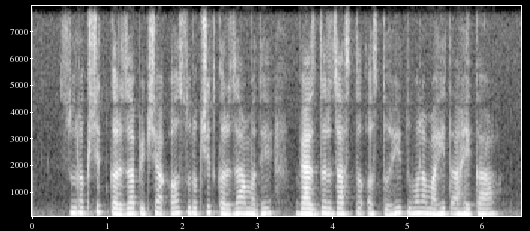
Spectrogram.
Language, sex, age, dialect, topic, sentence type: Marathi, female, 31-35, Varhadi, banking, statement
